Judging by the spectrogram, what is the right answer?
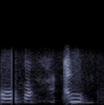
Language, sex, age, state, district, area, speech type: Marathi, female, 45-60, Maharashtra, Akola, rural, conversation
